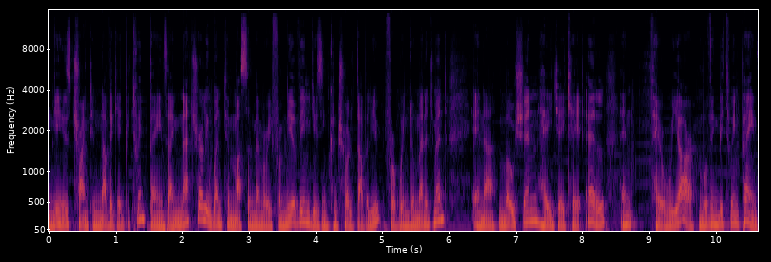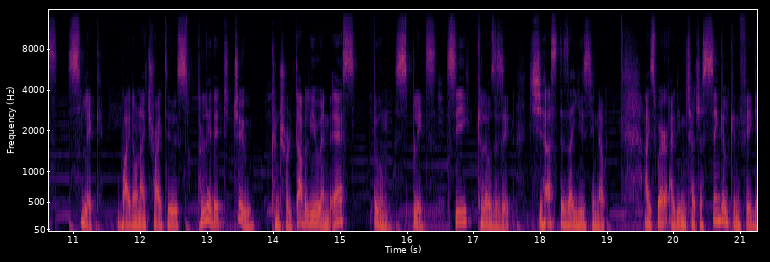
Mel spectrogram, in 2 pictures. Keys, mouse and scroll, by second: 2.4-12.7 typing, 5.8 ctrl+w, 10.7 ctrl+w, 12.4 ctrl+w, 14.1-20.6 typing, 17.8 ctrl+w.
